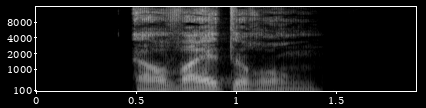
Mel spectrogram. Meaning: extension, expansion; addon/add-on
- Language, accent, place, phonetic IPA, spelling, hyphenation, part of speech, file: German, Germany, Berlin, [ɛɐ̯ˈvaɪ̯təʁʊŋ], Erweiterung, Er‧wei‧te‧rung, noun, De-Erweiterung.ogg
